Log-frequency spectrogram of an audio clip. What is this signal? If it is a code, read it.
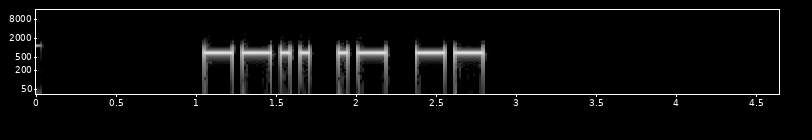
Morse code, heard as a keyed tone, about 21 wpm, 700 Hz. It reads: ZAM
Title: USA Call Sign Postfixes - 3 Letters 20wpm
